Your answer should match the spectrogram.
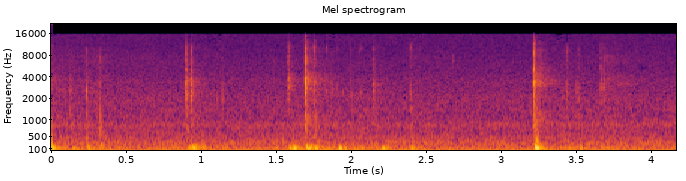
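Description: Computer keyboard keystrokes: a handful of separate, irregularly spaced key clicks as a search word is typed, the loudest about three seconds in.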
